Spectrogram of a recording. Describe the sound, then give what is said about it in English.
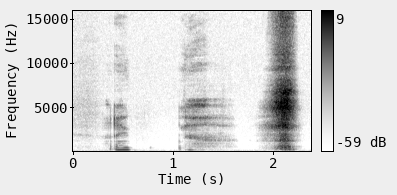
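A person sneezes: two short, breathy catches of breath lead up to one louder, explosive sneeze at the end, over a faint low hum. “Oh, please, God, don't sneeze. Oh, if you do, I never stop.”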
